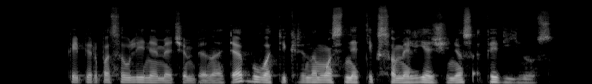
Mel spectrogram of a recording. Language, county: Lithuanian, Vilnius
